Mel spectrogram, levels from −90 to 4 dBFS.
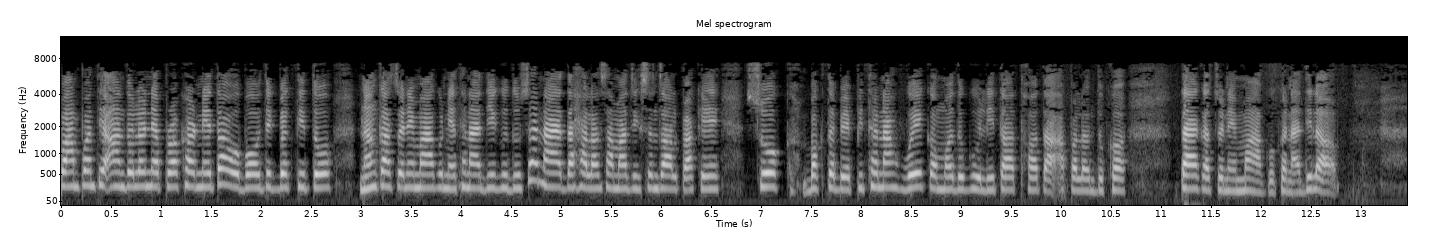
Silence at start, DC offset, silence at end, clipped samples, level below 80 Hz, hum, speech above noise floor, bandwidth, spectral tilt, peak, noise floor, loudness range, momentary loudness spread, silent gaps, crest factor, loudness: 0 s; under 0.1%; 0 s; under 0.1%; -68 dBFS; none; 22 dB; 7.8 kHz; -4 dB/octave; -4 dBFS; -44 dBFS; 2 LU; 7 LU; none; 18 dB; -22 LUFS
